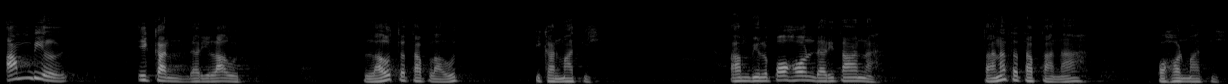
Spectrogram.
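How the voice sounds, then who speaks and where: High-voiced man preaching in an echoing church. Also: slow pace, long pauses. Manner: lively, joking, addressing the congregation directly. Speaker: pastor. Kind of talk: sermon. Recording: long reverb of a church hall.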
